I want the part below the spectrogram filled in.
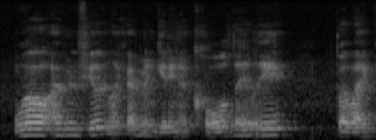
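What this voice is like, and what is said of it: Stuffy, congested voice. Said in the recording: “I sound stuffy. ... You sound a little stuffy.”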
